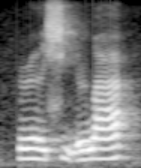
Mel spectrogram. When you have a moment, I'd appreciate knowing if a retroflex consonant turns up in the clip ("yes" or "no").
yes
